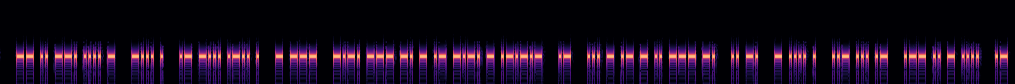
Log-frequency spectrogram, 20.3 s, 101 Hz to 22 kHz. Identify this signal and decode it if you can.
Morse code, heard as a keyed tone, about 25 wpm, 600 Hz. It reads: MIGHT BE ABLE TO CONTACT. A STATION IN THE USA WITH A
